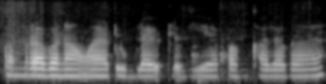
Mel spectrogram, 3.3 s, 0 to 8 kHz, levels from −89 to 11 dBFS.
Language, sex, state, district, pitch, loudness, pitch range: Hindi, female, Bihar, West Champaran, 195 Hz, -20 LUFS, 190-210 Hz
